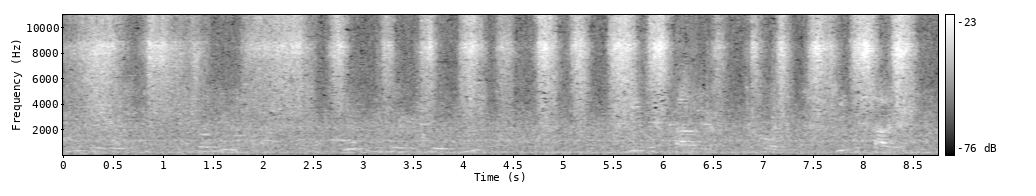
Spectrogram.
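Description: Faint strokes of chalk paint being brushed onto a wooden bookshelf: short swishes, about two a second.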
